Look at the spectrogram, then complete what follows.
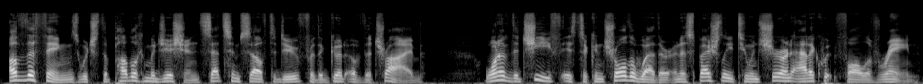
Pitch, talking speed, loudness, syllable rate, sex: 125 Hz, 225 wpm, -19 LUFS, 6.0 syllables/s, male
